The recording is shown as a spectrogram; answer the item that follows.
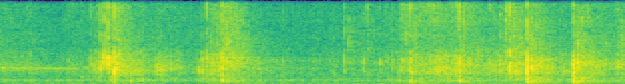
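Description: Scrapbook pages thick with glued-on clippings being turned and handled: a few short, separate rustles of paper.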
